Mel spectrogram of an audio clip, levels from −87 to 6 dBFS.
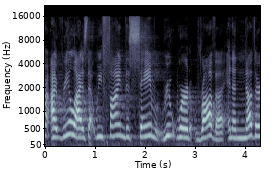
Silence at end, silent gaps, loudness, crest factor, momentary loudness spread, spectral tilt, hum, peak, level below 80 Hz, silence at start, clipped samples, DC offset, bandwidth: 0 s; none; -21 LUFS; 16 dB; 8 LU; -3.5 dB/octave; none; -4 dBFS; -56 dBFS; 0 s; under 0.1%; under 0.1%; 16.5 kHz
